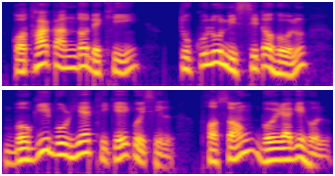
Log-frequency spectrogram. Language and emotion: Assamese, neutral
